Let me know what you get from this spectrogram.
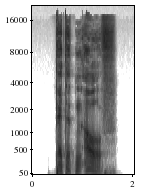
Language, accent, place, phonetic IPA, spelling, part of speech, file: German, Germany, Berlin, [ˌbɛtətə ˈaɪ̯n], bettete ein, verb, De-bettete ein.ogg
- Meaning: inflection of einbetten: 1. first/third-person singular preterite 2. first/third-person singular subjunctive II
